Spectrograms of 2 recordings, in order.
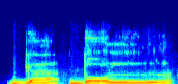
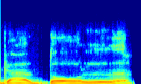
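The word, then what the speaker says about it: גדול: Grande é a palavra gadol, L bem pronunciado, gadol.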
